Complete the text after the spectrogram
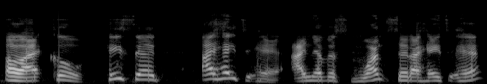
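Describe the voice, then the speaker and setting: A man's voice: high voice, animated, normal speed, fairly bright tone, no echo. A man in a heated debate, combative and talking over others, repeating his points. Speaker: debate guest.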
